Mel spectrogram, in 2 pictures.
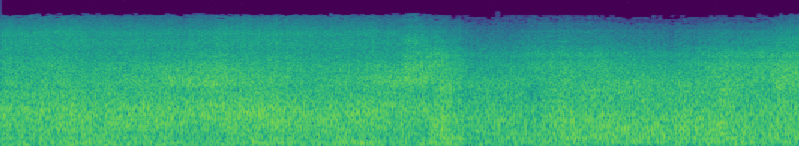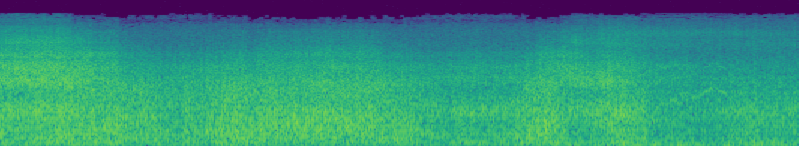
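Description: Loud wind rushing over the camera microphone of a paraglider in flight, an unbroken buffeting with a deep rumble, heavier while the wing is in a steep banked turn.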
